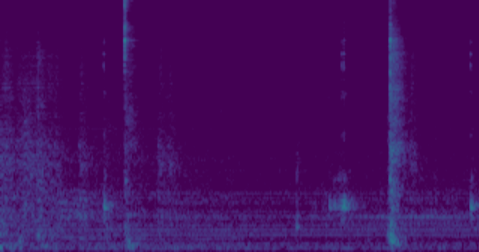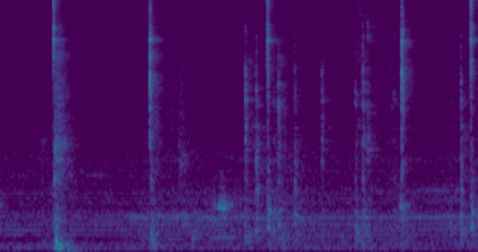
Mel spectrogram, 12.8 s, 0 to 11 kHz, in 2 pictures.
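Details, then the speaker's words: 1984 Ford F250 460, first start in years on a chilly day, key cycled: quiet, sharp relay clicks with no fuel pump hum behind them; fuel pump not running, cause suspected, not confirmed. "I'm not sure if you guys could hear that when I slipping the key off and on I could hear something over here clicking"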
